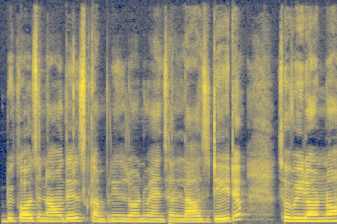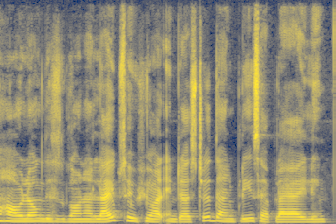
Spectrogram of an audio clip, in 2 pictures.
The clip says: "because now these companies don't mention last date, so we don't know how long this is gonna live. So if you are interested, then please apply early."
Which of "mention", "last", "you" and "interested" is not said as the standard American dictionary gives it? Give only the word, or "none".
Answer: mention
